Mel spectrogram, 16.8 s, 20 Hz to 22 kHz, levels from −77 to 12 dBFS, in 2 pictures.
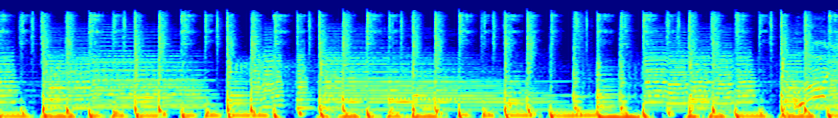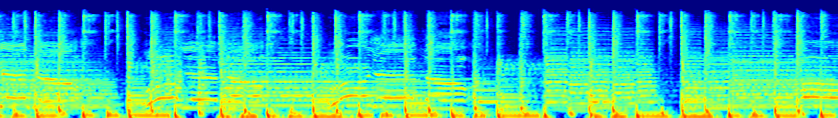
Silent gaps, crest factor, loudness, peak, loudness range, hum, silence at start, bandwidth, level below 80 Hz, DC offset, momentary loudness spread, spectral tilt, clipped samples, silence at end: none; 12 dB; -14 LUFS; 0 dBFS; 2 LU; none; 0 s; 16.5 kHz; -16 dBFS; under 0.1%; 4 LU; -5.5 dB/octave; under 0.1%; 0 s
